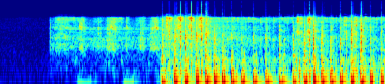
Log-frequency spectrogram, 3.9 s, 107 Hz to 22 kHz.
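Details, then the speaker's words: 1986 Honda Shadow 1100 with high mileage: starts easily, then idles with uneven, lumpy pulses and dropped beats from a rear-cylinder misfire; the carburettor is seen puffing back, cause unclear. "the rear cylinder misfires in a weird way I'm I don't know what's wrong with it"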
